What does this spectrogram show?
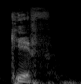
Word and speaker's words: GIF: as in GIF but the word is now widely pronounced with a hard G GIF yeah it's GIF gif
